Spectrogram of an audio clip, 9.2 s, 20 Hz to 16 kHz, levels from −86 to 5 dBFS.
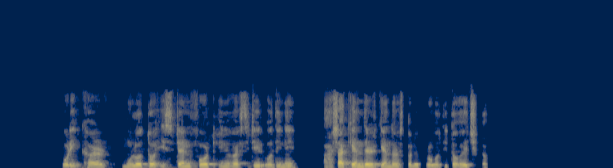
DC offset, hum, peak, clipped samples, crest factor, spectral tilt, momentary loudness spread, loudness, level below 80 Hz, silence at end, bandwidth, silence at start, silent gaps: under 0.1%; none; -2 dBFS; under 0.1%; 22 dB; -5 dB/octave; 12 LU; -22 LUFS; -60 dBFS; 1.9 s; 7.6 kHz; 0.95 s; 1.74-1.82 s, 4.50-4.84 s, 6.31-6.39 s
